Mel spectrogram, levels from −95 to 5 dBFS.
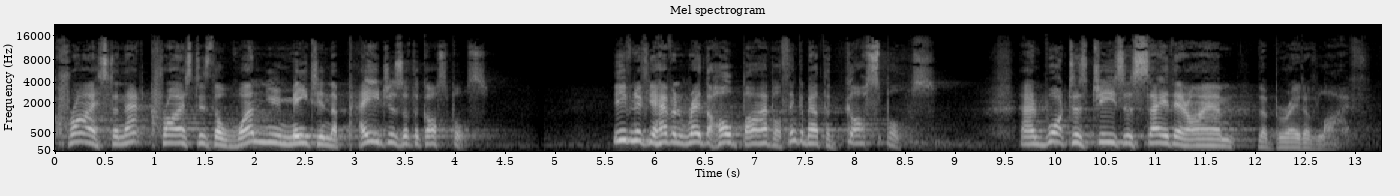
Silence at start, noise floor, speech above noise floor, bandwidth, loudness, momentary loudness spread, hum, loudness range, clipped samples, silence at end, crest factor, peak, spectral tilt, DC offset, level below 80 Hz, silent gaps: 0 s; -73 dBFS; 44 dB; 16.5 kHz; -29 LUFS; 16 LU; none; 5 LU; under 0.1%; 0.3 s; 20 dB; -10 dBFS; -3.5 dB/octave; under 0.1%; -84 dBFS; none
